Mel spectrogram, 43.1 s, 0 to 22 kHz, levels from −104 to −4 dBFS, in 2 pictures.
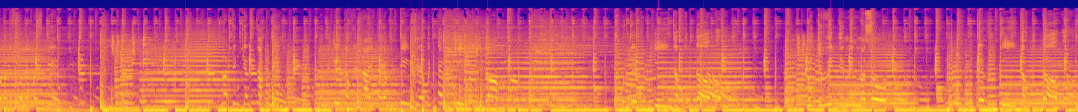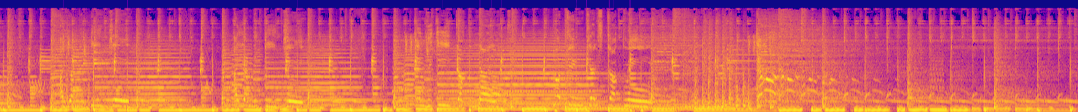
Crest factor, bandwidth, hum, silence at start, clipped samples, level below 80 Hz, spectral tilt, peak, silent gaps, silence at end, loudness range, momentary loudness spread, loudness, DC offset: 12 dB; 16.5 kHz; none; 0 s; under 0.1%; -20 dBFS; -5.5 dB/octave; 0 dBFS; none; 0 s; 2 LU; 5 LU; -13 LUFS; under 0.1%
